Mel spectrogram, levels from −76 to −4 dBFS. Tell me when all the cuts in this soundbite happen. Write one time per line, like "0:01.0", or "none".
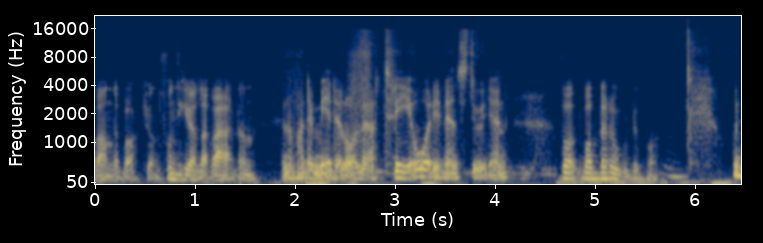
0:01.9
0:04.6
